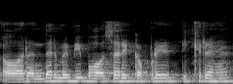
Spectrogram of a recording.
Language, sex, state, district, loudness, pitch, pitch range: Hindi, male, Bihar, Gaya, -15 LUFS, 145 Hz, 140-150 Hz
